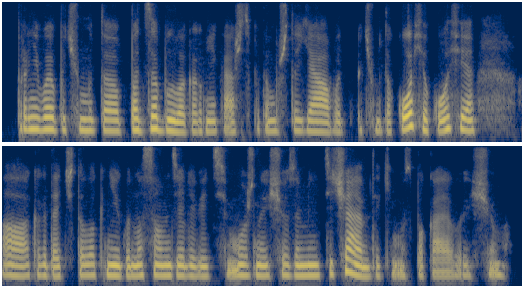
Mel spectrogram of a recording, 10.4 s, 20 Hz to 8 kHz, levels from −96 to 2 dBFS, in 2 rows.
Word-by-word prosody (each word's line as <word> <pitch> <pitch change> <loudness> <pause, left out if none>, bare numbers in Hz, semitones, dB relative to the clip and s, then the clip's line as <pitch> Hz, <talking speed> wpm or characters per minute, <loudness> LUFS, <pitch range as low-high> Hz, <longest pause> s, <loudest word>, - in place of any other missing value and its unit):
Про 220 - -1
него 215 0 +4
я 210 - +6
почему-то 190 -2 -2
подзабыла, 190 -3 +4
как 170 +2 -7
мне 175 0 -1
кажется. 170 -2 -7
Потому 180 - -5
что 185 - -8
я 175 -2 +1
вот 165 +1 -8
почему-то: 180 -3 -10
кофе 210 +3 +6
кофе, 200 +1 +2 0.4
а, 170 -1 0
когда 175 -2 -3
читала 180 +2 -4
книгу, 170 -2 +1
на 170 +1 +2
самом 175 -1 +1
деле 170 -1 -1
ведь 160 0 -5
можно 175 -1 -1
ещё 170 +1 -3
заменить 175 +1 +1
и - - -3
чаем 180 -7 +4
таким 165 +1 -9
успокаивающим. 80 0 -8
175 Hz, 175 wpm, -24 LUFS, 170-190 Hz, 0.4 s, я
